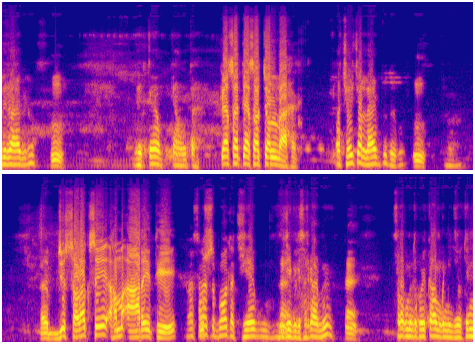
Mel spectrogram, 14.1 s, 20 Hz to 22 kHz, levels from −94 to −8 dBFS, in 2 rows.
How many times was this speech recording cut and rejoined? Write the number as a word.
zero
